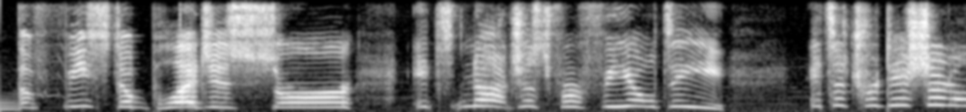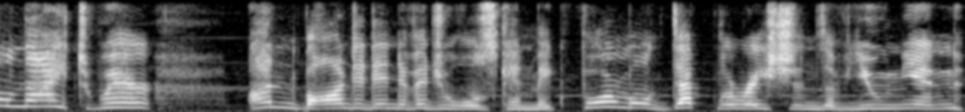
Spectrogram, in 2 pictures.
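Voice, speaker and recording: In a put-on, squeaky character voice pitched extremely high, a woman speaks at a moderate pace with very wide pitch swings, the sound dry and close with no echo. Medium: read story. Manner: frantic, stammering.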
